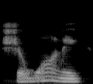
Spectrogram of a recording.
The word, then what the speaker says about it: Sewanee: Although it is pronounced Sewanee, I surmise the community got its name from the Shawnee Indian tribe.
